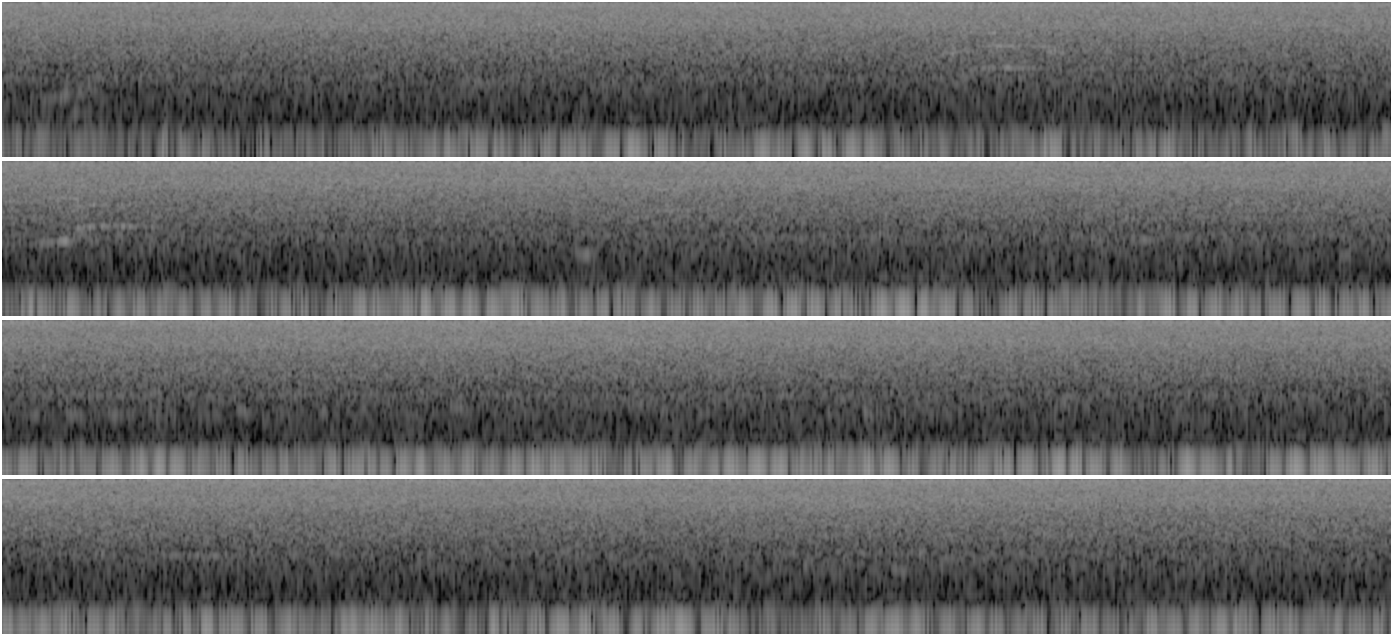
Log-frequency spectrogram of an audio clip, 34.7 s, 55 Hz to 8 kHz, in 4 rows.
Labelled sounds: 6.1	6.5	humpback whale, 0.90 to 2.0 kHz
9.1	9.5	humpback whale, 0.86 to 1.1 kHz

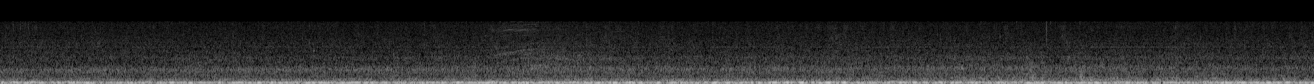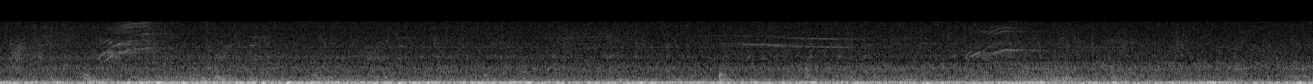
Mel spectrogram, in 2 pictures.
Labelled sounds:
20.4	21.7	killer whale, southern resident, 2.1 to 3.9 kHz

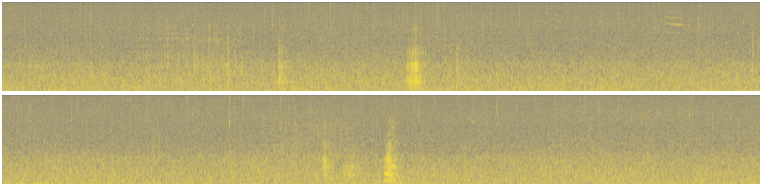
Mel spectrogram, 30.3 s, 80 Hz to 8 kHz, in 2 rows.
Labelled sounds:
13.2	13.7	Pacific white-sided dolphin, 3.6 to 4.9 kHz
22.7	23.0	croaking sound likely from a nearby submerged object, 0.78 to 1.0 kHz

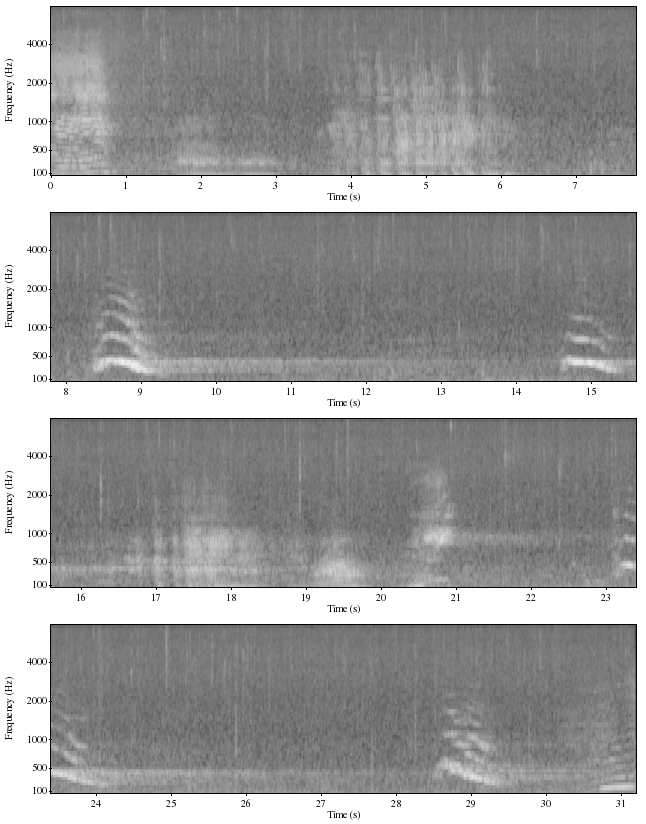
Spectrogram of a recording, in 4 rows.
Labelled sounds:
8.5	9.1	humpback whale, 0.78 to 1.8 kHz
14.7	15.2	humpback whale, 0.78 to 1.3 kHz
17.4	18.1	humpback whale, 0.78 to 1.1 kHz
20.6	21.0	humpback whale, 0.78 to 1.2 kHz
23.2	23.9	humpback whale, 0.78 to 1.8 kHz
28.6	29.4	humpback whale, 0.78 to 1.2 kHz

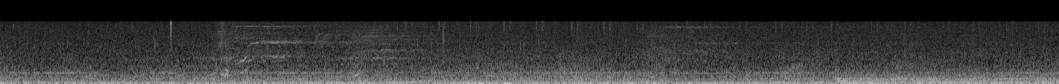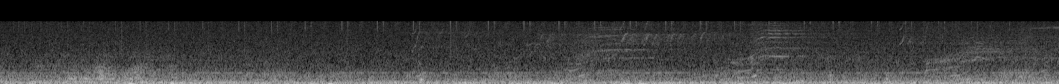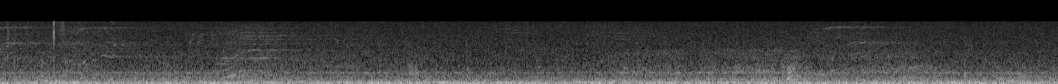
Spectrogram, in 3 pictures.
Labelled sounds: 6.5	7.1	killer whale, southern resident, 4.8 to 5.9 kHz
29.3	30.0	killer whale, southern resident, 4.5 to 6.5 kHz

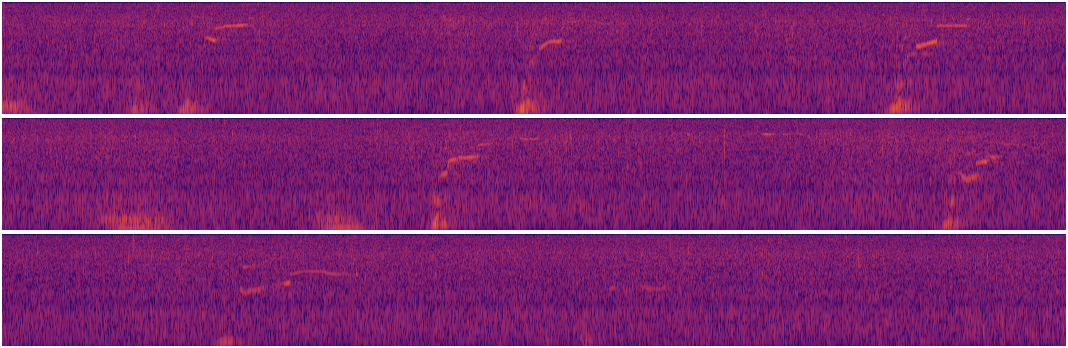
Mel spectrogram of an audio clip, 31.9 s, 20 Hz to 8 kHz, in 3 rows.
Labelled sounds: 2.1	2.5	humpback whale, 3.8 to 4.3 kHz
5.4	5.6	humpback whale, 2.1 to 2.9 kHz
9.0	9.7	humpback whale, 1.7 to 4.2 kHz
15.1	16.0	humpback whale, 2.3 to 4.7 kHz
20.2	20.9	humpback whale, 1.4 to 4.1 kHz
23.6	24.8	humpback whale, 1.5 to 2.9 kHz
27.7	28.0	humpback whale, 1.7 to 1.9 kHz

